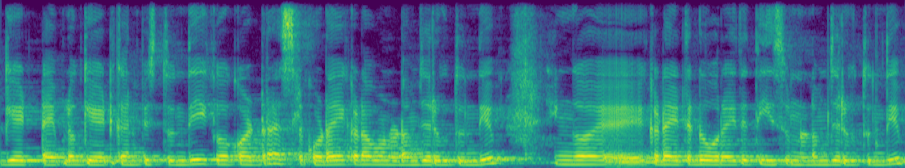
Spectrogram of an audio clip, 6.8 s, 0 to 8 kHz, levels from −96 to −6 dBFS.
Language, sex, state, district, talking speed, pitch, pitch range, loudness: Telugu, female, Andhra Pradesh, Chittoor, 150 wpm, 195 Hz, 190-195 Hz, -15 LUFS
